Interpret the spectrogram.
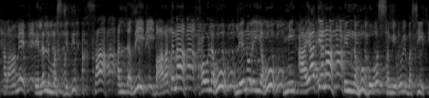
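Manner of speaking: measured melodic Arabic recitation; Quran recitation. Real, not acted. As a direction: recite the verse with lengthened syllables. (Quran की आयत की लयदार तिलावत)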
